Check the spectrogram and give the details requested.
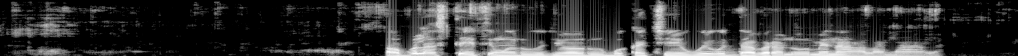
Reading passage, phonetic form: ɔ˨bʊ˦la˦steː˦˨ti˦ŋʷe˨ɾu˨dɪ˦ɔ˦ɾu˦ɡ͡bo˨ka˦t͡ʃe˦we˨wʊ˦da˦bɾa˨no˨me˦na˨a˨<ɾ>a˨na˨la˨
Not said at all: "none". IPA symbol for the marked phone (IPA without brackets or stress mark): l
